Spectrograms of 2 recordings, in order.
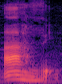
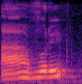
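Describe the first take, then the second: First: The word is shortened by dropping sounds inside. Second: The word is pronounced with all three syllables. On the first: "sendo pronunciada muitas vezes como arve" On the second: "Temos a palavra árvore"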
